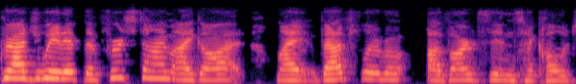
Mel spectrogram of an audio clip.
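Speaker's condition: Cerebral palsy; onset at birth

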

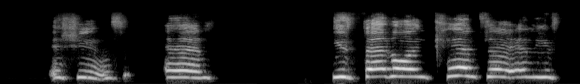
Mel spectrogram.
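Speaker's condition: Cerebral palsy; some speech difficulty from oxygen loss

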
